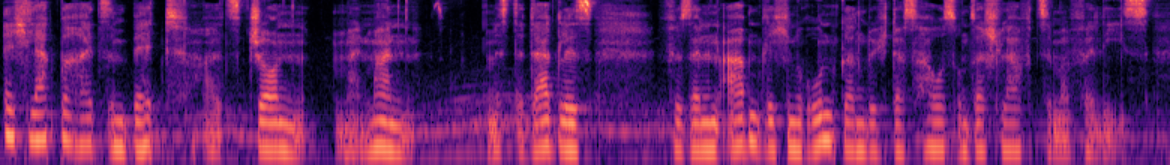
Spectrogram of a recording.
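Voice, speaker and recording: A grieving widow and lady of the manor, speaks in a very low, creaky voice. She stays formal and guarded, in polished radio play style. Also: fairly even intonation, moderate pace, noisy background. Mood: grieving, subdued.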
